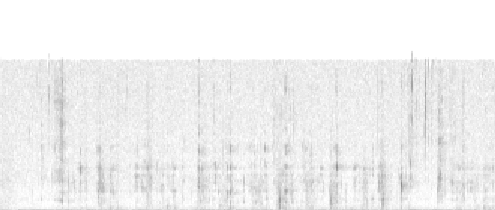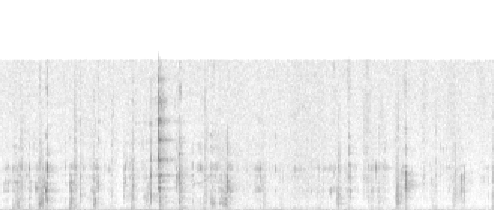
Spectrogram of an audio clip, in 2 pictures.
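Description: A person biting into and chewing a dumpling close to the microphone: a steady run of small, faint mouth clicks.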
